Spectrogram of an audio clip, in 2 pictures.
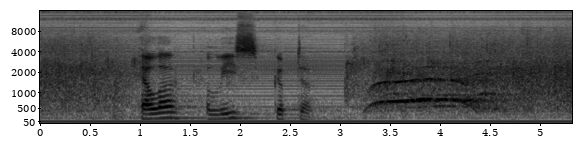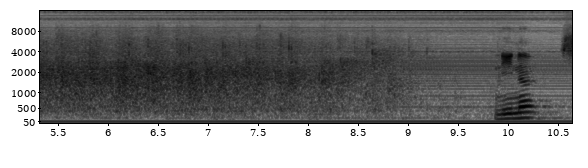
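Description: A man reads out names through a loudspeaker.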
